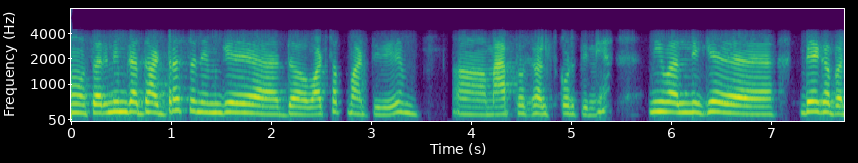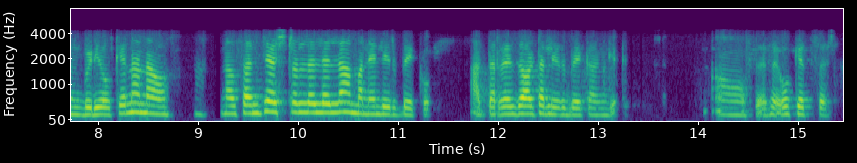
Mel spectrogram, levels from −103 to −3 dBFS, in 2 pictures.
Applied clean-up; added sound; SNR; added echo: none; none; none; none.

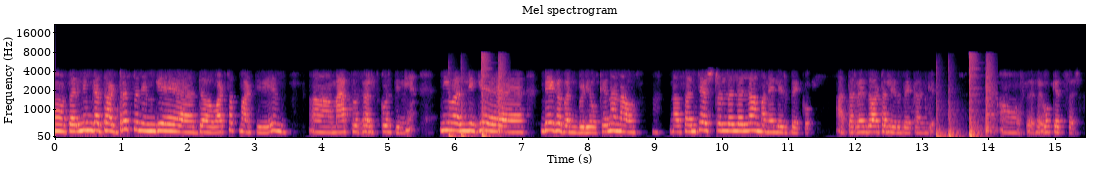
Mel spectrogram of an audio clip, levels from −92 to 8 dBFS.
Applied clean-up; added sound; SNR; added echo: none; Drum / Drum kit; 5 dB; reverberation time 0.2 s.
